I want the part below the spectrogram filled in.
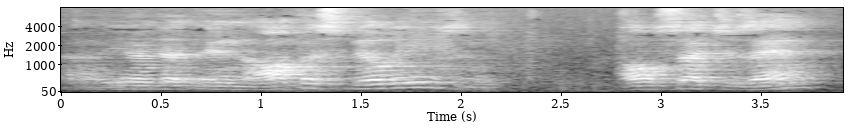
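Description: A man's voice: medium pitch, lively intonation, a little slow, gravelly. A man preaching an informal sermon in a folksy, rambling way, his voice echoing back through the sound system. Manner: folksy and rambling, with many restarts. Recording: echoey room, mic at a distance.

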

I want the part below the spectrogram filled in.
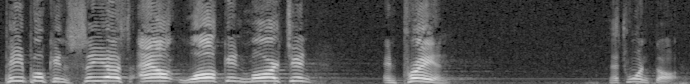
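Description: A man preaching a sermon as a pastor, fervent and exhortative, appealing directly to his listeners and swinging between loud emphasis and hushed asides. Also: extremely high pitch, animated, slow pace. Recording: hall reverb.

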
